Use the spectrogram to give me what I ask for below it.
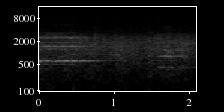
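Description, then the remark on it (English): An audience clapping their hands at a morning church service, a dense, steady wash of many overlapping claps with no clear individual beats, with a faint sustained tone underneath at the start. “Come on, clap your hands.”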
